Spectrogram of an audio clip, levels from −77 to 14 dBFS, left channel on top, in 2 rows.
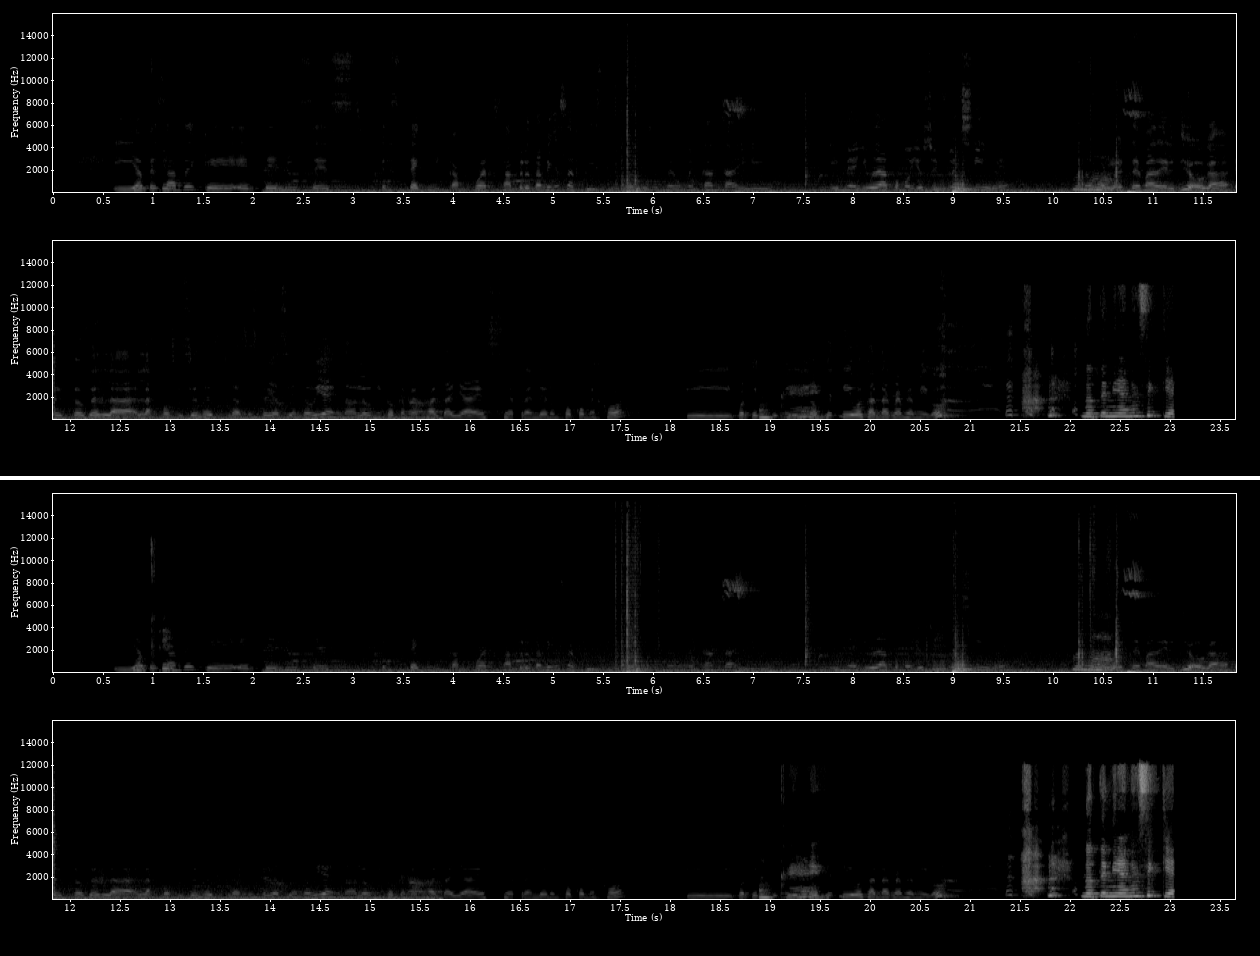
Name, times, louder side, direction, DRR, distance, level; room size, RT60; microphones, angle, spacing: voice 1, 0.0-3.0 3.3-9.7 10.2-22.1, left 4 dB, 90° left, 0.8 m, -54 dB
sound 1, 2.1-15.7, equal, 10° right, 0.9 m, -52 dB
sound 2, 4.6-11.9, right 1 dB, 50° right, 1.4 m, -46 dB
voice 2, 10.2-10.6 18.9-19.5 21.5-23.0, right 7 dB, 65° right, 0.6 m, -37 dB
head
